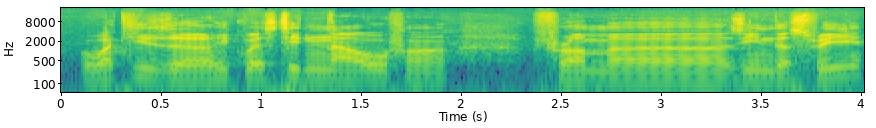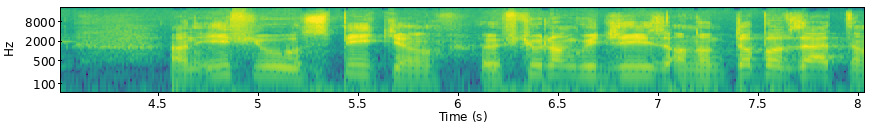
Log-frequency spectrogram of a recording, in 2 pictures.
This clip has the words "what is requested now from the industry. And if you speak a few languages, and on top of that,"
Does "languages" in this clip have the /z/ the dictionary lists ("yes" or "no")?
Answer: yes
